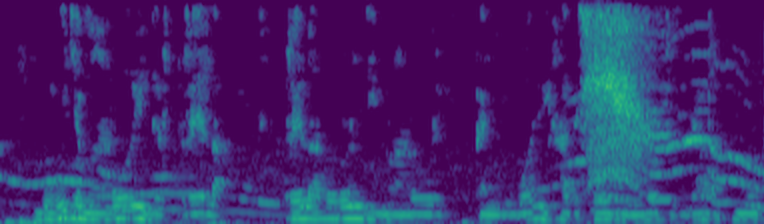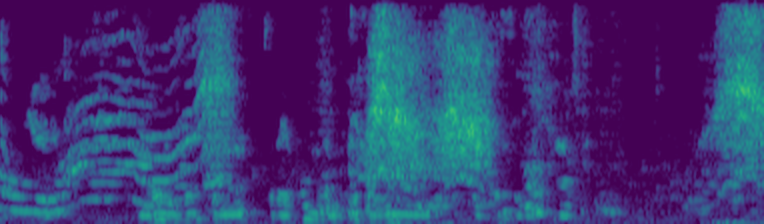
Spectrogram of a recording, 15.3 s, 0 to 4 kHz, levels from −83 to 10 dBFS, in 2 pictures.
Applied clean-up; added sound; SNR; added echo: classical method WPE with log-MMSE.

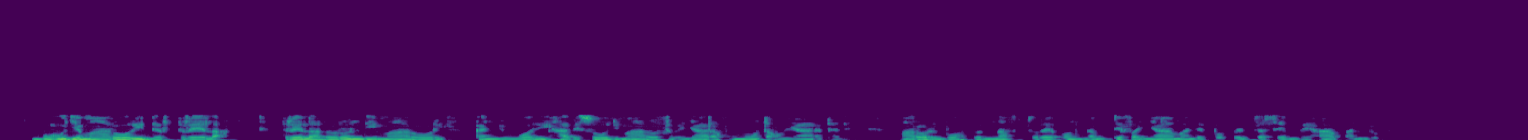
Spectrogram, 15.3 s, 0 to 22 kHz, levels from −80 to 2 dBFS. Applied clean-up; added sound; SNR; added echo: none; none; none; none.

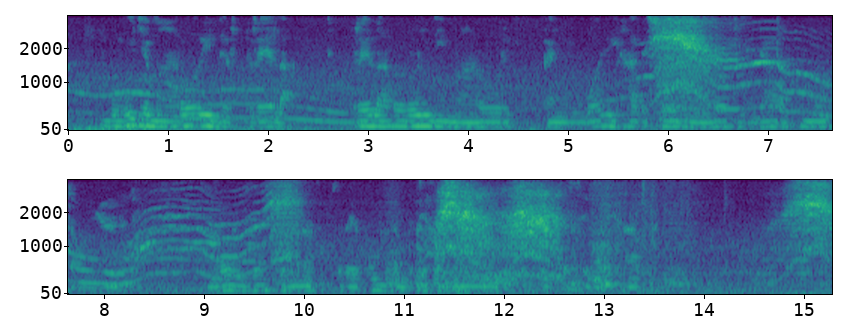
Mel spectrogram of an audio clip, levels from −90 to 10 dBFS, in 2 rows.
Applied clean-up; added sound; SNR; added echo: none; Hiss; -3 dB; reverberation time 0.2 s.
